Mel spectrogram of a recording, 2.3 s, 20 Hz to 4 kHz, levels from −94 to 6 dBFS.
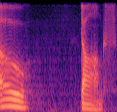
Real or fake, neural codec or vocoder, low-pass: fake; codec, 16 kHz, 0.3 kbps, FocalCodec; 3.6 kHz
